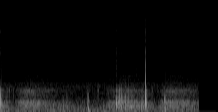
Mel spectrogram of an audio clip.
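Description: Harsh, hollow tubular breath sound over the lung periphery, with scattered brief crackles during inspiration: bronchial breathing.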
